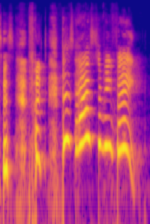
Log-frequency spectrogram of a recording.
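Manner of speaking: high, slow, stretched out in disbelief; can't believe it, drag it out high; stunned disbelief. Real, not acted. Streamer reading a post, high stunned disbelief.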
